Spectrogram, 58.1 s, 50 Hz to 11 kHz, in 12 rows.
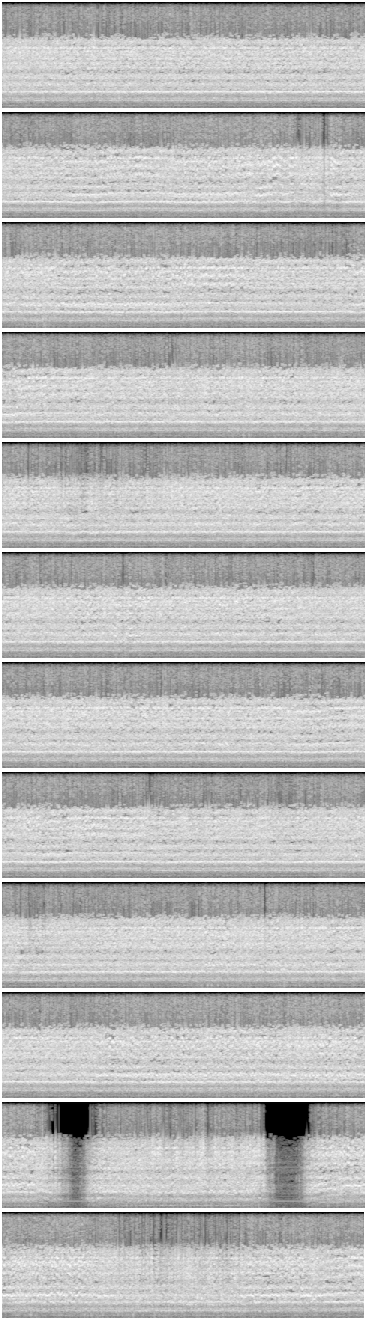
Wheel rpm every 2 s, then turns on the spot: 230, 230, 230, 220, 230, 220, 230, 230, 230, 240, 230, 230, 230, 230, 230, 230, 230, 230, 230, 230, 230, 240, 220, 210, 130, 180, 130, 210, 210.
none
